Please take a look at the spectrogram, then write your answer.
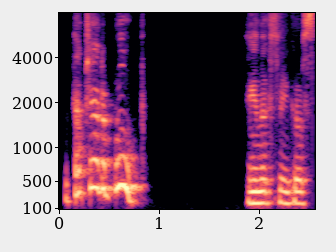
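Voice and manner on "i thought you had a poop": high-pitched acted surprise; puzzled teasing. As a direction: imitate puzzled siblings in a raised voice. Siblings question returning brother, retold.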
